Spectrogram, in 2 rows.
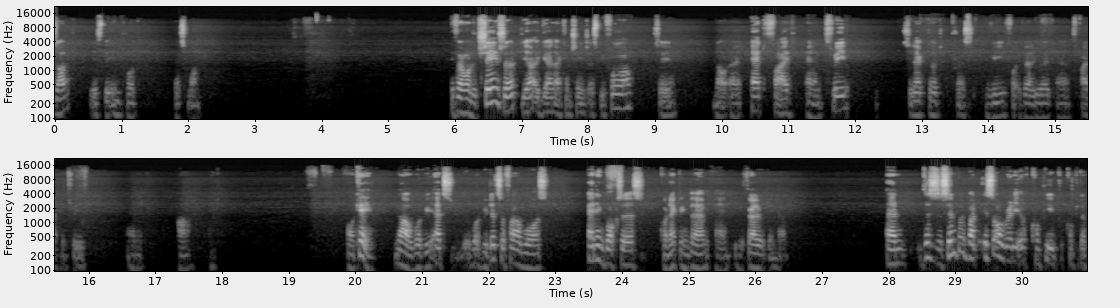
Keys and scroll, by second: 13.7 v.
